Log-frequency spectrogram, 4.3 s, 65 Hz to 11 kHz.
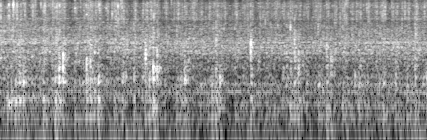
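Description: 1985 Mariner 4 hp (Yamaha-built) outboard motor running steadily in a test bucket, churning the water. It runs smoothly, its carburettor freshly cleaned and its water-pump impeller new.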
